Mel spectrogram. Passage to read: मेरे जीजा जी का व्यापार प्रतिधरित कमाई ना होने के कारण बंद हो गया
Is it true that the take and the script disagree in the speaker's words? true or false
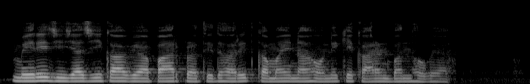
false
